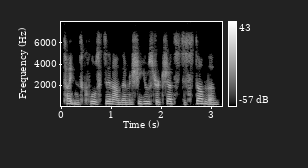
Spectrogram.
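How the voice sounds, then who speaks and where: With a mid-range voice, moderate pace, and fairly level intonation, the narrator reads her fan-fiction action tale in a dramatic, scripted style. There's no room sound, and the close-up audio comes across as dull and lo-fi.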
